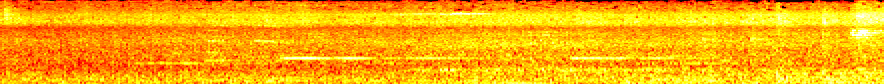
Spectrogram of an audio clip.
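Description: KRL Commuter Line electric multiple-unit train running past along the station track. Its wheels rumble steadily on the rails, growing gradually louder as the cars move by.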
